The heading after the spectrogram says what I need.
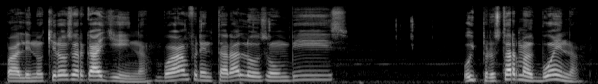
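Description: A man's voice: high-pitched, normal speed, fairly bright tone, no room sound. A man giving casual gameplay commentary as he plays a mobile game, chatty and thinking aloud, easily startled.

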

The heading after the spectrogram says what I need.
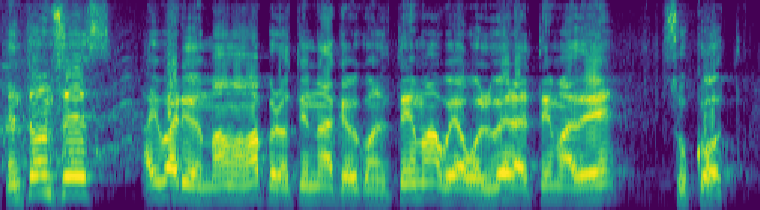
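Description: A man's voice: a little high, brisk, noisy background. A man, a rabbi giving a casual holiday talk full of jokes. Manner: casual, joking, many fillers.

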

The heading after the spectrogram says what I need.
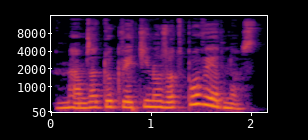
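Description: A woman voicing a gentle, curious little boy prince in a storybook reading, soft and earnest. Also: medium pitch, expressive, lightly acted. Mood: quiet earnest.

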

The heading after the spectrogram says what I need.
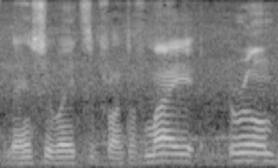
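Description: Walking his dog outdoors on city streets at night, a dog-owner vlogger films on a handheld phone and chats slowly with the viewer, turning to address the dog between remarks. His voice is lowish, and faint street and traffic noise can be heard.

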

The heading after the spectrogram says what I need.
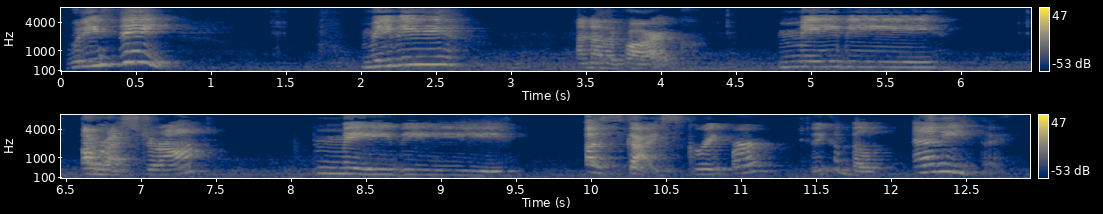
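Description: Her pitch on the high side, this woman in her twenties, a preschool teacher, gives young children a sing-song, expressive read-aloud, posing questions and pausing for replies. She speaks very slowly with long pauses. The indoor classroom is echoey, a camera a few metres off picks her up from a distance, and there's slight background noise.

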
